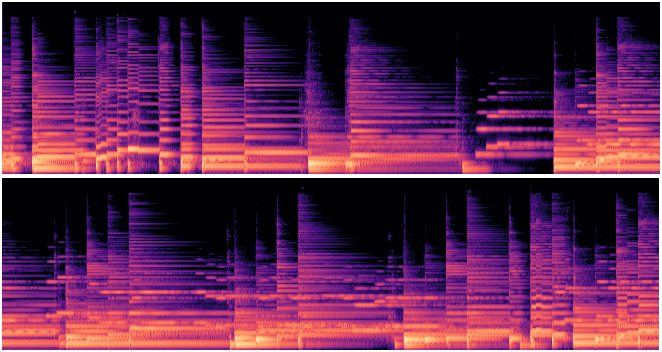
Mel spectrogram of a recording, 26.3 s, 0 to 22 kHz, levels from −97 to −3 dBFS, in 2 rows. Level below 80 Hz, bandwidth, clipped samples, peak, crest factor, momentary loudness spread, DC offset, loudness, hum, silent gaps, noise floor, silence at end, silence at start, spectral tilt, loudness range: -46 dBFS; 9.4 kHz; under 0.1%; -2 dBFS; 18 dB; 15 LU; under 0.1%; -21 LUFS; none; none; -44 dBFS; 0 s; 0 s; -8.5 dB/octave; 5 LU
